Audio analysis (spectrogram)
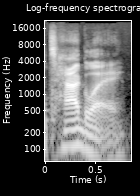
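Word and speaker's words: Tagle: So how do you pronounce it? Cardinal Taglay.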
